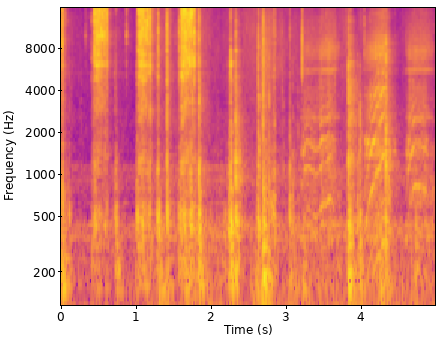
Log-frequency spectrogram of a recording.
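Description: Ratchet wrench tightening a bolt on a ride-on RC car, a run of quick close clicking bursts in uneven spurts with small mechanical clatter between strokes.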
